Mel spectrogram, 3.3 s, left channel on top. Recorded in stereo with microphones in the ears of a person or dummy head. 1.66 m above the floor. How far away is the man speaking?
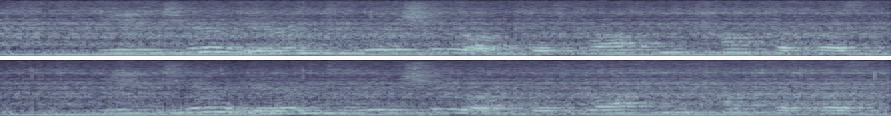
About 5 m.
